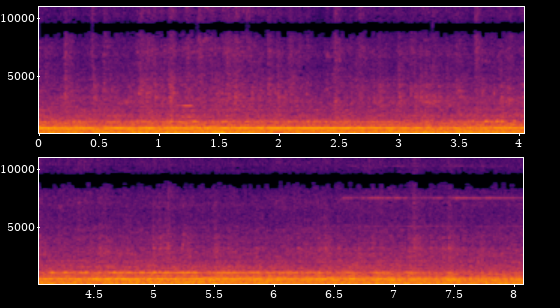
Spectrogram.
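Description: A bus engine hums and rumbles steadily while the bus drives.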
